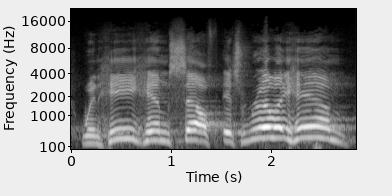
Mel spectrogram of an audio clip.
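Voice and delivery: "he himself" and "him" high, loud and drawn out; emphatic stress on HE. Shown as a demonstration. Preacher showing who the subject is, ringing emphasis on "he himself". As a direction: punch "he himself", then soar on "really him". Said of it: "putting the emphasis on the he".

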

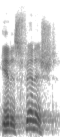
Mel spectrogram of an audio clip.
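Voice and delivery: slow, loud, drawn-out cry. Acted. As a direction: call it out with your last strength. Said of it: "crying out with a voice saying".

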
